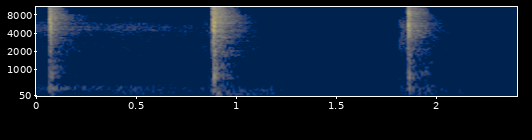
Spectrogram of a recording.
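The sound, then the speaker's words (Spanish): Three sharp tsk-tsk clicks made with the mouth, imitating the teeth clicking of a person with a negative attitude, spaced roughly a second apart in otherwise quiet surroundings with no talking. “suelen poner los ojos en blanco, pueden chasquear los dientes haciendo sonidos tipo”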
